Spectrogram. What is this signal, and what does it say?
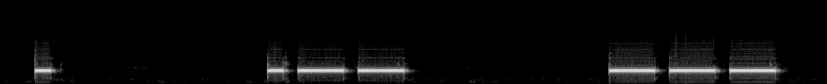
Morse code, heard as a keyed tone, about 8 wpm, 660 Hz. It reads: E W O
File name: jh8cbh / 2022cw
